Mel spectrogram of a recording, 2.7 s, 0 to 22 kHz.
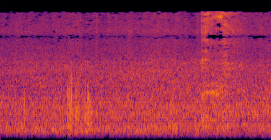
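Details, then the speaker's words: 2019 Mazda Miata RF with top up and windows closed, driving: constant rushing air hiss with no mechanical rhythm, wind catching the rear roof corner, loud and annoying and never letting up. "is this this back corner here cat catches all the air so when you drive along even with window up you hear that air here and it's really loud and annoying"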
